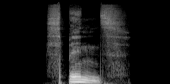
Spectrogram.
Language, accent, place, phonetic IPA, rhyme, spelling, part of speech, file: German, Germany, Berlin, [spɪns], -ɪns, Spins, noun, De-Spins.ogg
- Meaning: 1. genitive singular of Spin 2. plural of Spin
